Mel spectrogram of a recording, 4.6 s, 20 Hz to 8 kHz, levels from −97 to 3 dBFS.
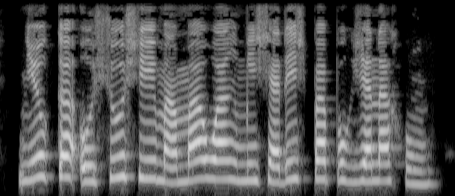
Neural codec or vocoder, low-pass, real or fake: none; 7.2 kHz; real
